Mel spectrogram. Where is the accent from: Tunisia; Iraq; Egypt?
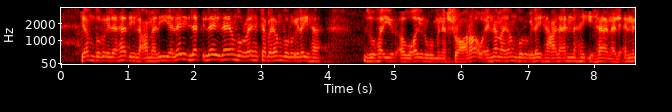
Egypt; عندنا في مصر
